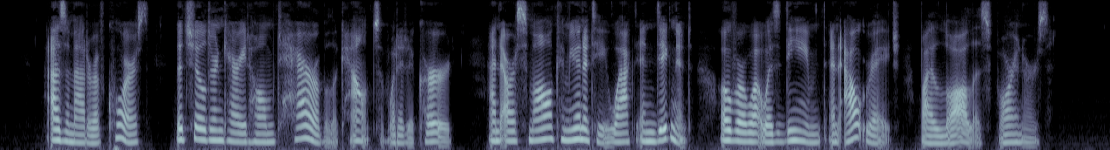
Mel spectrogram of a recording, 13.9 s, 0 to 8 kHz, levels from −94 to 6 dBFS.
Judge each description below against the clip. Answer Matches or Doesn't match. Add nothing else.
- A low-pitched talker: Doesn't match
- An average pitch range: Matches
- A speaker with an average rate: Doesn't match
